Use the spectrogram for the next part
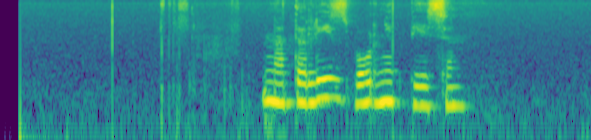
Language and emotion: Russian, neutral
